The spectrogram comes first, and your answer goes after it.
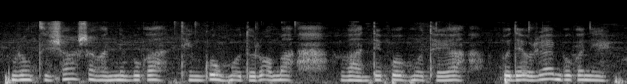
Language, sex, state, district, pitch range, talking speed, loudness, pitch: Mizo, female, Mizoram, Aizawl, 195-210 Hz, 260 wpm, -19 LUFS, 205 Hz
